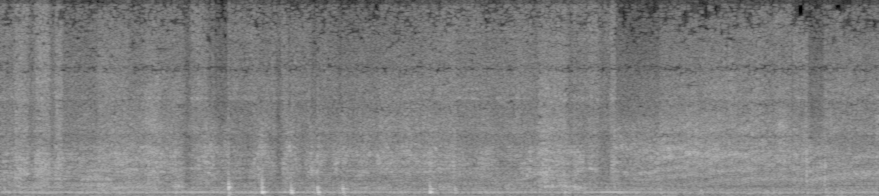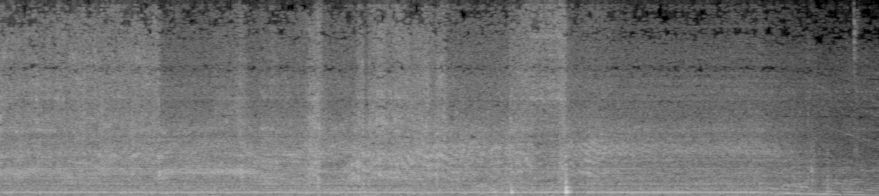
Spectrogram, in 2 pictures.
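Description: A vacuum cleaner runs steadily up close for a long stretch, sucking debris out of a wooden part with scattered rattles and clicks of material going up the hose, then cuts off at the very end.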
